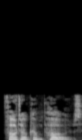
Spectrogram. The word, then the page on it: photocompose: British English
